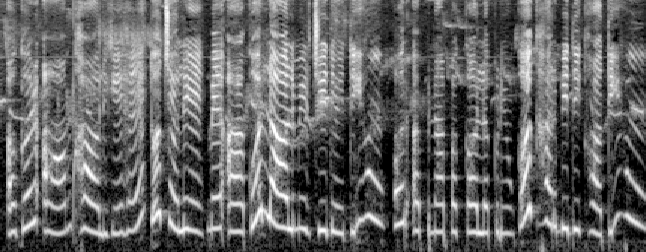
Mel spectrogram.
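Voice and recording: A woman uses a cartoonish character voice with an extremely high pitch. She goes at a fairly slow pace with hardly any pauses.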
